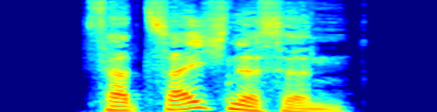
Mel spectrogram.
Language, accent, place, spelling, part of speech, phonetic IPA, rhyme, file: German, Germany, Berlin, Verzeichnissen, noun, [fɛɐ̯ˈt͡saɪ̯çnɪsn̩], -aɪ̯çnɪsn̩, De-Verzeichnissen.ogg
- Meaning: dative plural of Verzeichnis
